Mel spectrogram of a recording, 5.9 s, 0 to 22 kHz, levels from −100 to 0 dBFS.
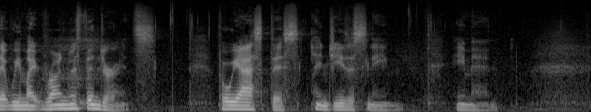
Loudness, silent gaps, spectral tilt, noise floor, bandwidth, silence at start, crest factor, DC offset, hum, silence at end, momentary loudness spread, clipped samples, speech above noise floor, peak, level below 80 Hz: -41 LUFS; none; -5 dB/octave; -69 dBFS; over 20 kHz; 0 s; 24 dB; under 0.1%; none; 0.2 s; 23 LU; under 0.1%; 29 dB; -18 dBFS; -70 dBFS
